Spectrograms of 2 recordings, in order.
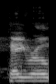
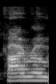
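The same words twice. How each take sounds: First: It is said with a different, local pronunciation. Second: It is said the standard, familiar way. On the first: It names the town in Missouri. "but that's Cairo, Missouri" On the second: It names the city in Egypt. "there's Cairo, Egypt"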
